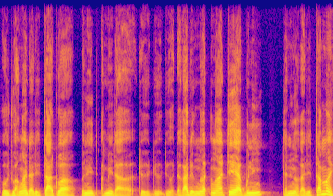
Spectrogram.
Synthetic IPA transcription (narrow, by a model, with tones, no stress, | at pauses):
soː˦d͡ʒu˨a˨ŋã˦da˨dɨ˨taː˦˨tu˦a˨k͡pɜ˧nĩ˦a˨mĩː˦da˨dɨ˨dɨ˨ɨ˨da˨ka˦dɨ˨ŋã˧˦ŋã˦tɛː˦a˨k͡pi˧nĩ˦ | d̥a˨nĩ˦ŋã˨ka˧˦dɨ˨ta˦mã˨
